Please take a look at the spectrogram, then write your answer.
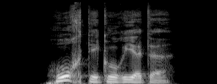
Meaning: inflection of hochdekoriert: 1. strong/mixed nominative/accusative feminine singular 2. strong nominative/accusative plural 3. weak nominative all-gender singular
- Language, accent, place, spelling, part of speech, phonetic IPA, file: German, Germany, Berlin, hochdekorierte, adjective, [ˈhoːxdekoˌʁiːɐ̯tə], De-hochdekorierte.ogg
